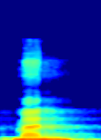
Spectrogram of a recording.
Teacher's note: nun sukun ketemu huruf halqi atau huruf tenggorokan yaitu hamzah, maka nun dibaca jelas. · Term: izhar halqi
